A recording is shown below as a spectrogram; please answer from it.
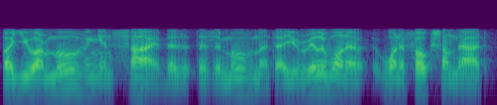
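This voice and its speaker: A man's voice: mid-range voice, brisk. Patient male voice coach on a tinny line. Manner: patient, explains step by step. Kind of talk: one-on-one singing lesson. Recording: tinny call line, faint hiss.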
